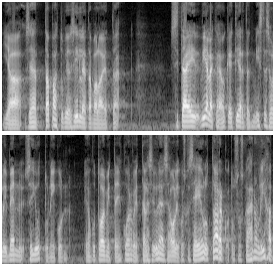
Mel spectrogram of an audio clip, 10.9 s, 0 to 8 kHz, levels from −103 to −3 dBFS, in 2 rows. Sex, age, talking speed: male, 40-59, 200 wpm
